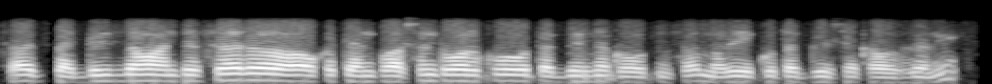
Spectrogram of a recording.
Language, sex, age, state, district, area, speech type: Telugu, male, 60+, Andhra Pradesh, Vizianagaram, rural, conversation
